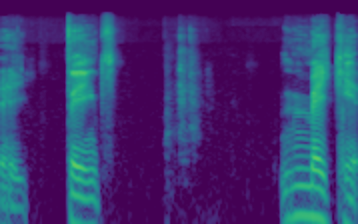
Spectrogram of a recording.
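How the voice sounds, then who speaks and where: The speaker is a man. His voice is a put-on character voice. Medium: actual play. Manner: blunt, gruff.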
